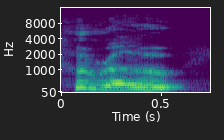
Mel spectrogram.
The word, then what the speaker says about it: hooroo: In the words of Sue Kane from the land of down under, you pronounce it O-O-R-O-O, but I think it's spelled with an H. Hooroo.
